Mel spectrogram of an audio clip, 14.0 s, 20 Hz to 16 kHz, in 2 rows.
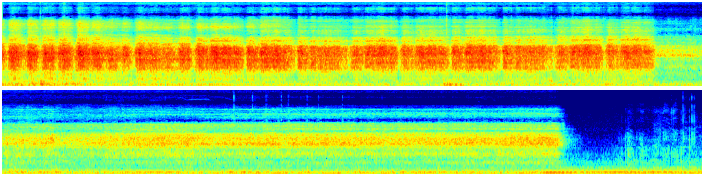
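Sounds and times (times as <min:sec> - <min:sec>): steam hiss: 0:00.0 - 0:12.6
constant low hum: 0:00.0 - 0:14.0.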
